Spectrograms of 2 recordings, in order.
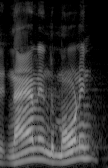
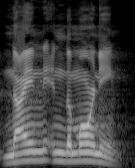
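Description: First: Said in the usual way. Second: Firm Trinidadian boss imitation; put-on Trinidadian accent; mimicked Trinidadian accent. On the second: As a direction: answer as the Trinidadian old boy. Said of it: "I can mimic that old boy".

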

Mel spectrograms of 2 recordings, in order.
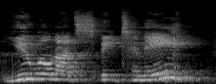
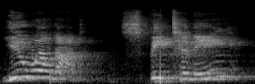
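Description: First: "will" hit high and slow; emphatic WILL. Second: "will" stretched high and loud; stress on WILL. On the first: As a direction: stress "will" as an emphatic refusal. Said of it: "is very emphatic". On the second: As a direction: lean hard into "will", rising in outrage. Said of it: "hear it like I believe he said it". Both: Acted.

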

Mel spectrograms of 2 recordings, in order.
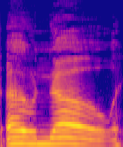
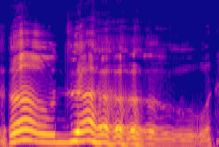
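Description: First: Loud, drawn-out groan of horror; gasped dismay. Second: Loud, longer wavering wail of dismay; horrified wail. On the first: Mister Fussy finds his bathroom, horrified loud gasp. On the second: Mister Fussy takes in the bathroom mess, long horrified wail. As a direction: wail it out, stretching the last word. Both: Acted. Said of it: "he gasped".

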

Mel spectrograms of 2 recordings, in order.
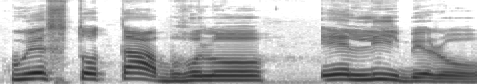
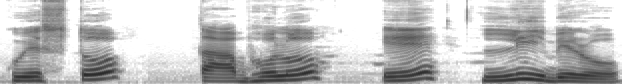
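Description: First: Slow, careful Italian; slow model phrase. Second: "Questo" "tavolo" "è" "libero" said separately with pauses; broken word by word. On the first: Teacher modelling the Italian slowly for students. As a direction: draw it out for learners. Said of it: "model then broken". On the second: Teacher repeating the phrase word by word. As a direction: split into single words. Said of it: "broken repeat". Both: Shown as a demonstration.

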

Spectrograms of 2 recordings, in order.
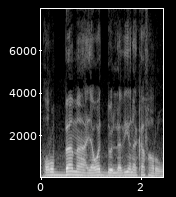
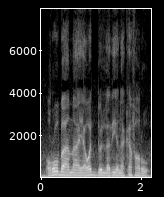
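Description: First: "ربما" as rubbama; doubled ba. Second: "ربما" as rubama, ba open; single ba. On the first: Teacher shows a common mistake, "ربما" said rubbama. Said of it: "وهذا خطأ". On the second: Teacher recites the corrected verse, "ربما" said rubama. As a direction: say "ربما" without doubling the b. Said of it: "الباء مفتوحة وليست مشددة". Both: Shown as a demonstration.

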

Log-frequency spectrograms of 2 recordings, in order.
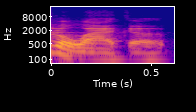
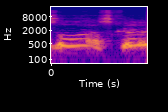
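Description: First: "Alaska" misread as "a-LACK-a"; Alaska without the S. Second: "Alaska" corrected to "a-LASS-ka". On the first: Retold or imitated. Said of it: "I think he means Alaska". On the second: Shown as a demonstration. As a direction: say "Alaska" with the S sounded before the K. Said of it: "he means Alaska".

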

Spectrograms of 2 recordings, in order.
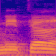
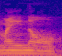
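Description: First: "major" said as the wrong reading, rhyming with "may"; wrong pronunciation. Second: "minor" in the reading used for numbers. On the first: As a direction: demonstrate the wrong "major" to avoid. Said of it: "อย่าอ่าน major นะ". (ตัวอย่างการอ่านผิด "major") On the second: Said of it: "ถ้าเป็นตัวเลขจะอ่าน". (การอ่าน "minor" แบบตัวเลข) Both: Shown as a demonstration.

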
